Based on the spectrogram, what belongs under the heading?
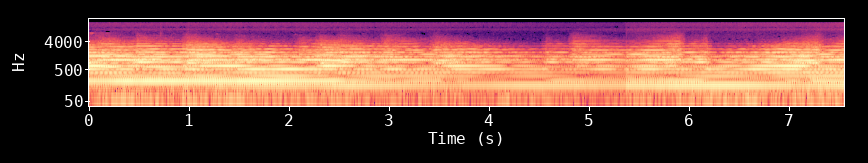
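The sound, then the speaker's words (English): A church bell high above a house rings steadily, its rich, humming tones overlapping and sustaining between repeated strikes, with no voices present. “Somewhere high above my house, I hear the sound of a bell starting to ring.”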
